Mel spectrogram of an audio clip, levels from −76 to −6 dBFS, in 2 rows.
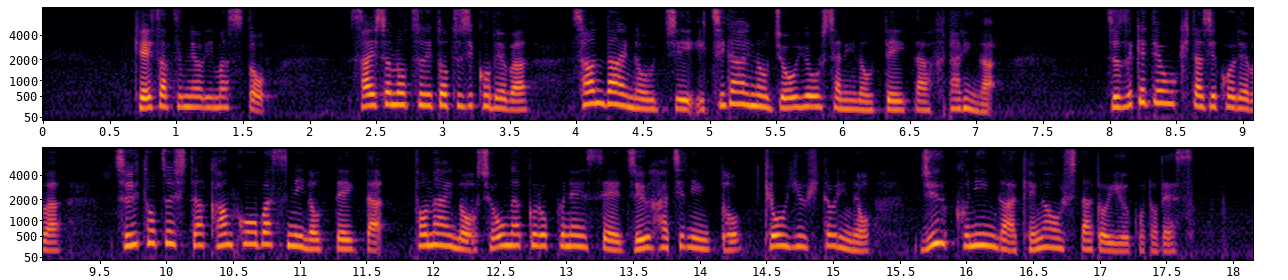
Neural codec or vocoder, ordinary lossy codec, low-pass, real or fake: codec, 16 kHz, 0.8 kbps, ZipCodec; none; none; fake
